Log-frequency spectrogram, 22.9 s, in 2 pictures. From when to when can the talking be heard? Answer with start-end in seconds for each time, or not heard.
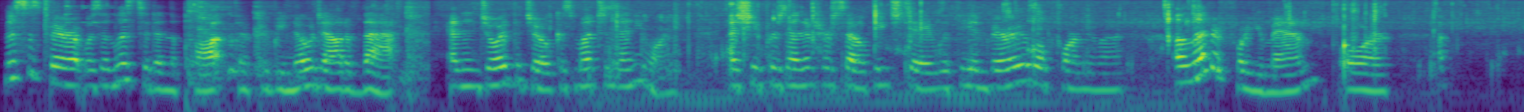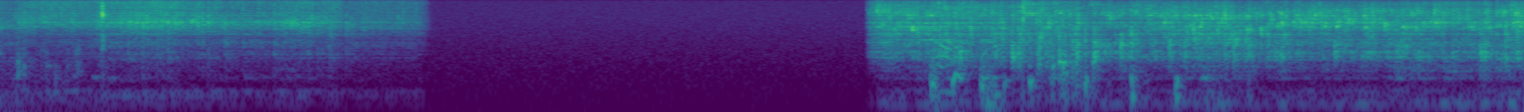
0.0-10.8.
